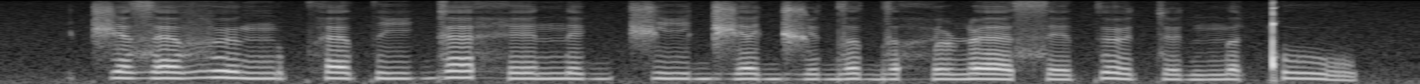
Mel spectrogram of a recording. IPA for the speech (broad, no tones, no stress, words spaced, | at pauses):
t͡ʃɛzɛvø ŋət̪ʰɛt̪i ɡɛheneɡt͡ʃi d͡ʒɛd͡ʒødə dəhøɳɛ set̪ø tødnəǃu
